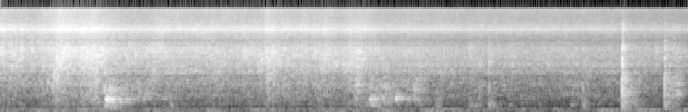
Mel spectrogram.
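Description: Ground spice paste sizzling in hot oil in a wok while a spatula stirs it, the sizzle slowly fading. A spatula knocks sharply against the wok about six seconds in.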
